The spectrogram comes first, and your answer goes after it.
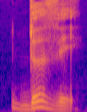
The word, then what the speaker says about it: devez: And then vous devez. Remember, classic ending for vous here, a Z, but then you pronounce this combination of two letters, et, devez, devez.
